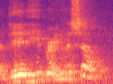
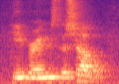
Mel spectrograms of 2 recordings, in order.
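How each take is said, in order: First: "did he bring the shovel" climbing high on "shovel"; rising question. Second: "He brings the shovel" level, with no rise; monotone statement. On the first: Teacher shows students how a question sounds, pitch rising. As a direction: ask it, voice going up at the end. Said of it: "The pitch of my voice goes up". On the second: Teacher models making a statement for students, monotone. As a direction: state it as a bare observation. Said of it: "my voice stays very monotone". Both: Shown as a demonstration.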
